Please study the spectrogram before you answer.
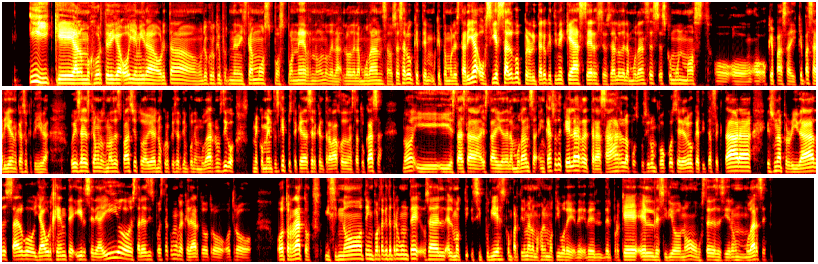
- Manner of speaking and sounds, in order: tapping
- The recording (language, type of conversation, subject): Spanish, advice, ¿Cómo podemos hablar de nuestras prioridades y expectativas en la relación?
